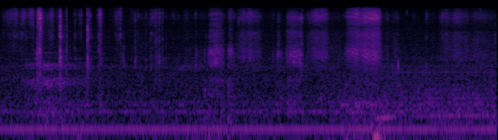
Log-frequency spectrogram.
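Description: Felt-tip marker pen scratching across paper in several short strokes as a box is drawn around a written equation, over a steady low electrical hum.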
